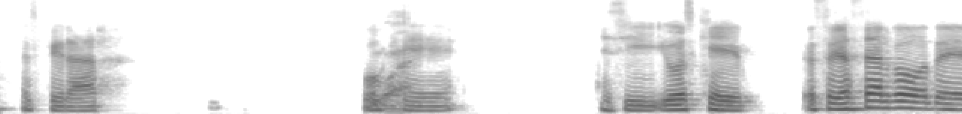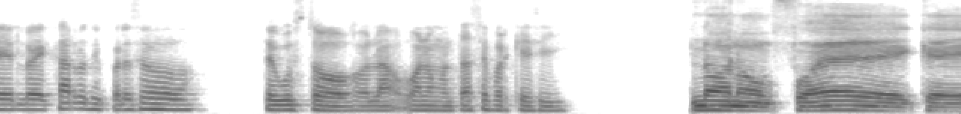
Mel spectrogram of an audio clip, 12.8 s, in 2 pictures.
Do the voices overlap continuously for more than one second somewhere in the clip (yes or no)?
no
